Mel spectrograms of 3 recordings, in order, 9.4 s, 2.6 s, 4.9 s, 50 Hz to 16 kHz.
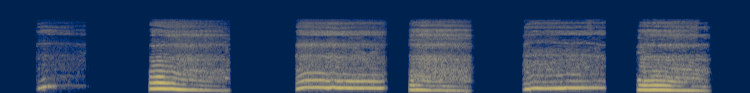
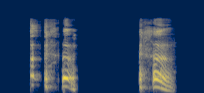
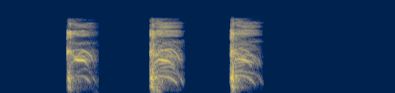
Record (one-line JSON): {"exhalation_length": "9.4 s", "exhalation_amplitude": 9854, "exhalation_signal_mean_std_ratio": 0.64, "cough_length": "2.6 s", "cough_amplitude": 31224, "cough_signal_mean_std_ratio": 0.34, "three_cough_length": "4.9 s", "three_cough_amplitude": 29873, "three_cough_signal_mean_std_ratio": 0.33, "survey_phase": "beta (2021-08-13 to 2022-03-07)", "age": "45-64", "gender": "Female", "wearing_mask": "No", "symptom_none": true, "smoker_status": "Ex-smoker", "respiratory_condition_asthma": false, "respiratory_condition_other": false, "recruitment_source": "REACT", "submission_delay": "4 days", "covid_test_result": "Negative", "covid_test_method": "RT-qPCR"}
